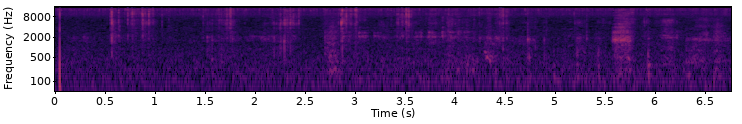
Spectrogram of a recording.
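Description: Cat biting and chewing on a piece of pizza held in a person's fingers: faint, irregular crunching and little clicks, with a sharp click right at the start.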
